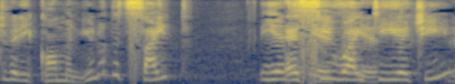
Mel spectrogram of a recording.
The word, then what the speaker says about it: scythe: You know the scythe?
